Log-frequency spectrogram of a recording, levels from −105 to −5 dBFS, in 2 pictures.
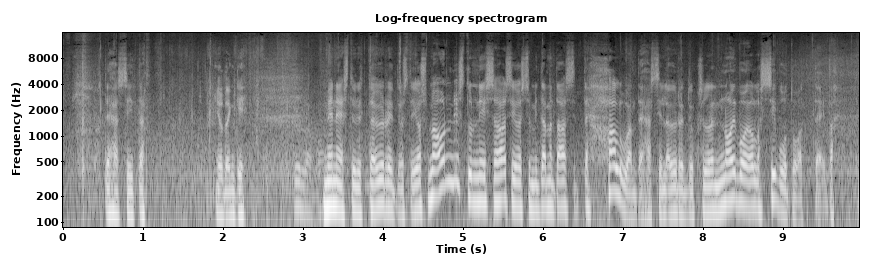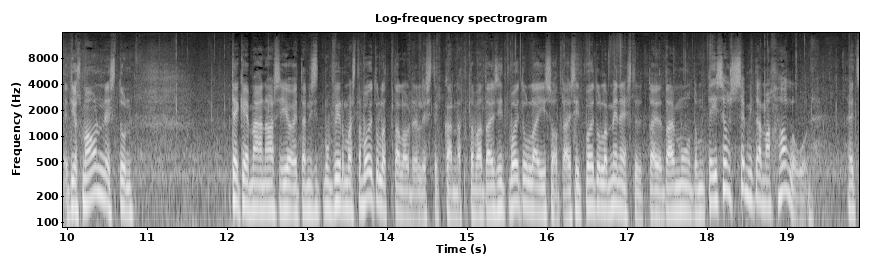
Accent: native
